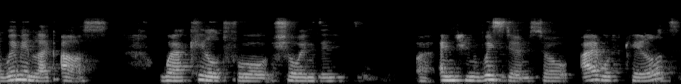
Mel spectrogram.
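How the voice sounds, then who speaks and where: This Czech woman, fairly low-pitched and heard through poor audio, is a guest on a video call. She talks earnestly but rambles, often starting over, in a casual interview.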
